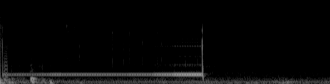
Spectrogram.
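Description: A call placed from one cell phone to another: a steady, mid-pitched ringing tone holds for about two seconds with faint keypad beeps over it, then cuts off abruptly with a click. No one speaks.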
